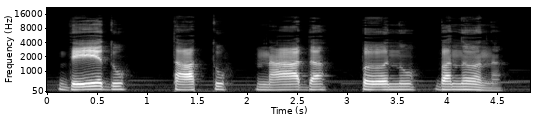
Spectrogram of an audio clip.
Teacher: Em português temos 3 delas: tá, dá e na. Preste atenção como a língua toca na parte de trás dos dentes. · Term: consoantes dentais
